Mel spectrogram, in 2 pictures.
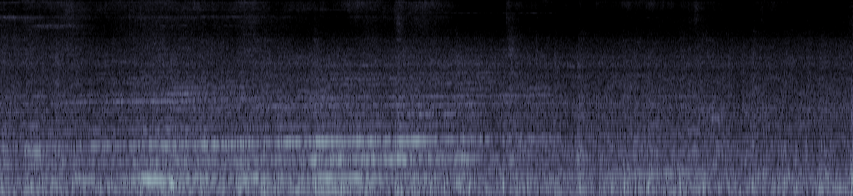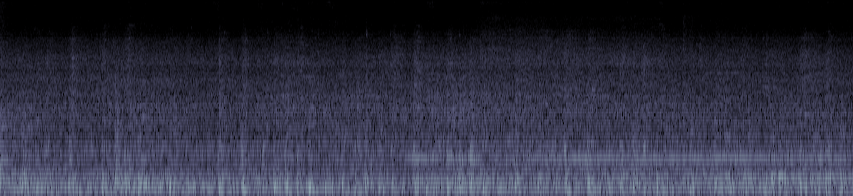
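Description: Electric multiple-unit (EMU) local train pulling away, its wheels rumbling and clattering over the rail joints. Over the first several seconds its traction motors whine, rising slowly in pitch as the train picks up speed. A steady tone comes in about three-quarters of the way through.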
